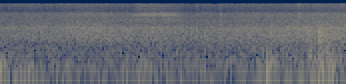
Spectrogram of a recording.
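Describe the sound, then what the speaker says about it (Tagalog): Strong wind and rain from Typhoon Opong batter a house, a steady loud rushing roar with gusty bursts near the end. "Guys, yung hangin talaga. Nakauga na yung bahay ko guys."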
